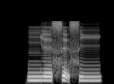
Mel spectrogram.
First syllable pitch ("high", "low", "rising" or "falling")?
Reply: low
